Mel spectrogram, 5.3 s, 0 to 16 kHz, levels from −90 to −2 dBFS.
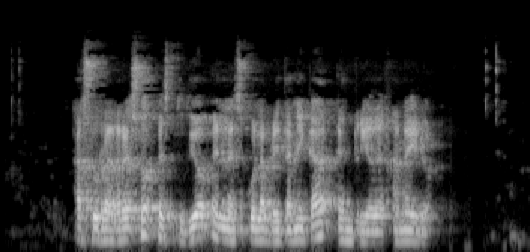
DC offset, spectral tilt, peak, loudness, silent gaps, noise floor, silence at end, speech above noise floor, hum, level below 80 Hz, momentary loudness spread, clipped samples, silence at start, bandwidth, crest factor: under 0.1%; -4 dB/octave; -8 dBFS; -23 LUFS; none; -69 dBFS; 0.95 s; 47 dB; none; -68 dBFS; 6 LU; under 0.1%; 0.75 s; 9.4 kHz; 18 dB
